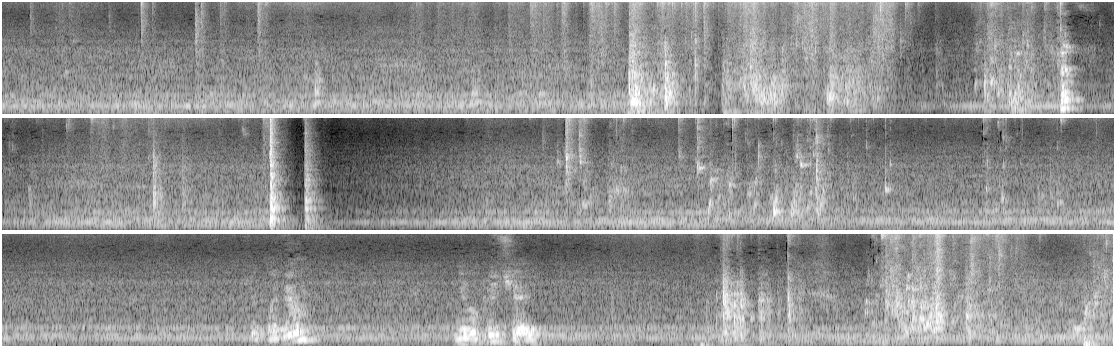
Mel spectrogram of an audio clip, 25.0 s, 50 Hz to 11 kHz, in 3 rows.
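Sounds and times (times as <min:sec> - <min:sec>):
water splashing in plastic tub: 0:04.2 - 0:08.6, 0:12.4 - 0:16.4, 0:23.2 - 0:25.0.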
